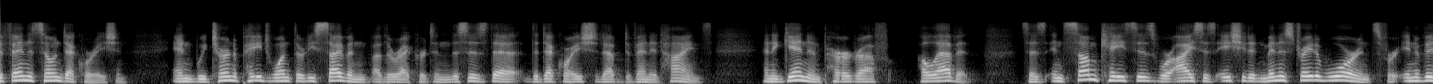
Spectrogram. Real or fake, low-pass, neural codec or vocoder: fake; 7.2 kHz; codec, 16 kHz, 0.2 kbps, FocalCodec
